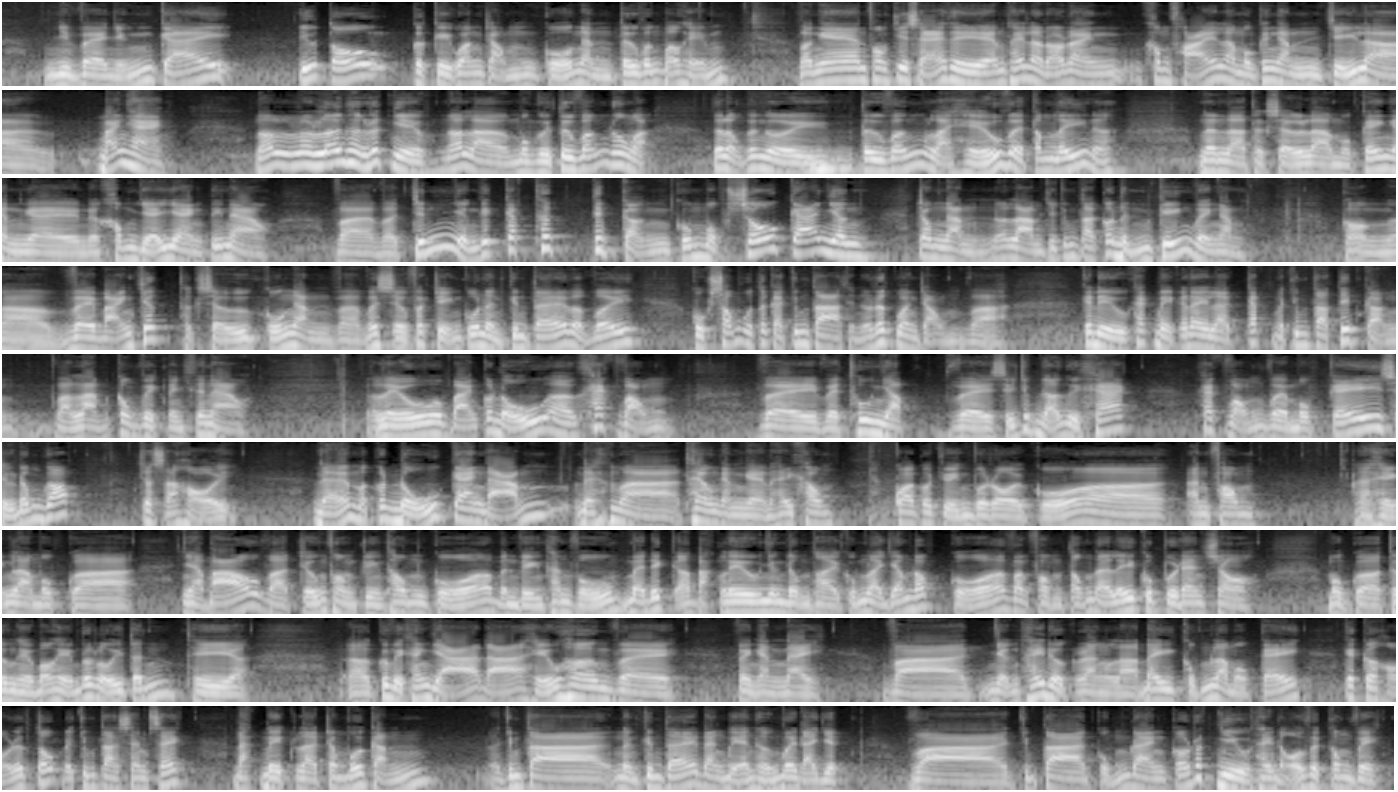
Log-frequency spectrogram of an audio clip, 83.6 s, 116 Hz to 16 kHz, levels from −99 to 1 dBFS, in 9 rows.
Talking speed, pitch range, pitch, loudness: 225 wpm, 110-150 Hz, 125 Hz, -16 LUFS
